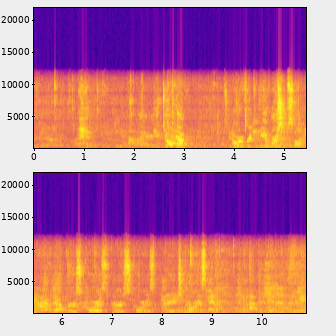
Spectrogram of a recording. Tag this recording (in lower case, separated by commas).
speech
